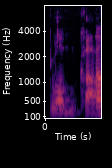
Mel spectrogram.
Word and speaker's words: Blomkamp: Good old South African boy, Neil Blomkamp. Is that how you pronounce his surname? – Yeah, Blomkamp.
